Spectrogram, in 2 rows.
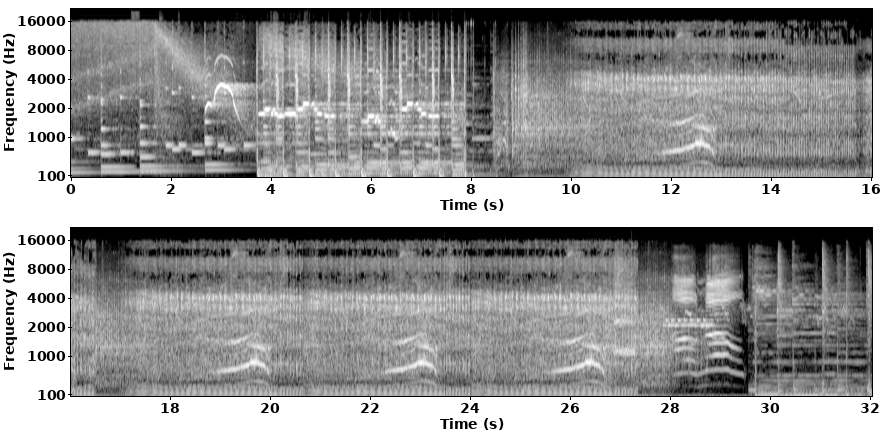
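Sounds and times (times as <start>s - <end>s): short rising whine: 0.0s - 6.5s
model bulldozer engine drone: 8.4s - 28.8s.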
